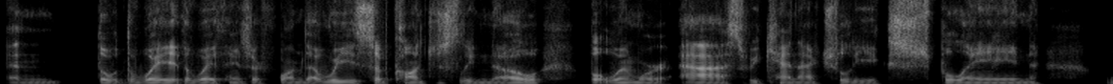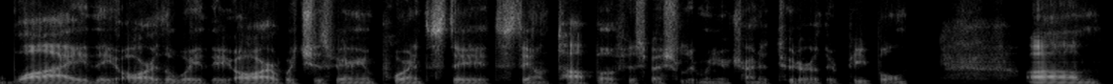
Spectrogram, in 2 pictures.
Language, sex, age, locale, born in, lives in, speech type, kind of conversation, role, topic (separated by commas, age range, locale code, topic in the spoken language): English, male, 25-29, en-US, United States, United States, conversation, unstructured, none, How do you stay curious and keep learning outside of work?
